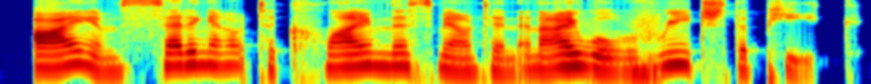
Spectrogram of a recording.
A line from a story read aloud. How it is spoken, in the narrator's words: the soul exclaims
